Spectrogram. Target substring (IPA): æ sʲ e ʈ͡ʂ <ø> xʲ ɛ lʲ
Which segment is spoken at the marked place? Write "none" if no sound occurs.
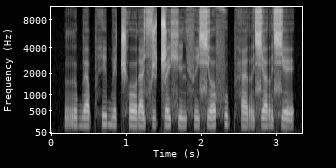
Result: e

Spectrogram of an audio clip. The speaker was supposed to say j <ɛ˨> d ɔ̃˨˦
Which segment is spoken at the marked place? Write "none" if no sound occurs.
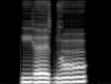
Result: ɛ˨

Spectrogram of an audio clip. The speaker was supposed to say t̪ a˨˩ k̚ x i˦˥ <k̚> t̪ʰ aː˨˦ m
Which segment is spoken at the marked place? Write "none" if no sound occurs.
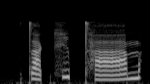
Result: p̚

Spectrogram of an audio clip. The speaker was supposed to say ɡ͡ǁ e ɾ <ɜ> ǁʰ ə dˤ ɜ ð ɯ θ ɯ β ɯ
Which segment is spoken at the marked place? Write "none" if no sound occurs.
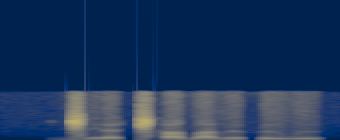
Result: ɜ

